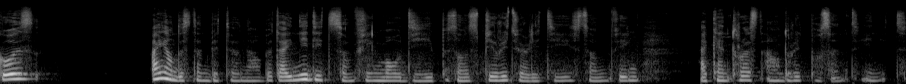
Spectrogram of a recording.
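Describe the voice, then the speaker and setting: Speaking at a moderate pace with long, frequent pauses, a woman with a dark, mellow, somewhat breathy tone keeps a medium pitch and ordinary pitch variation. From France, Grenoble area. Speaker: convert to Islam. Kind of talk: testimony.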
